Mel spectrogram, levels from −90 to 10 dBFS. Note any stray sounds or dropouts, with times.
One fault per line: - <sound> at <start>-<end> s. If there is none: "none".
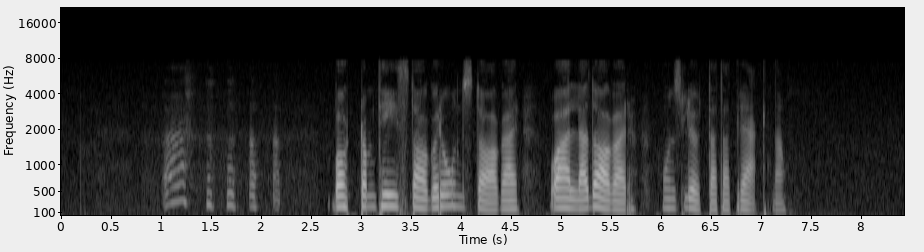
- laugh at 1.0-2.2 s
